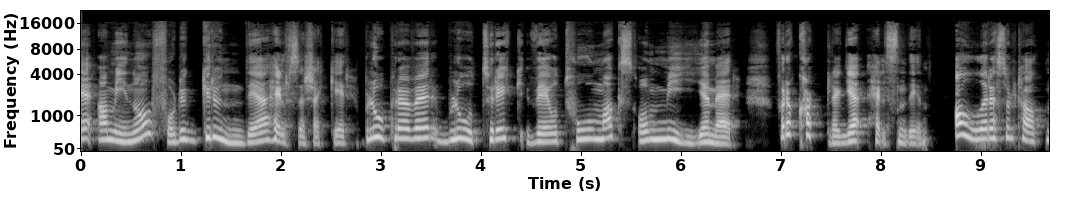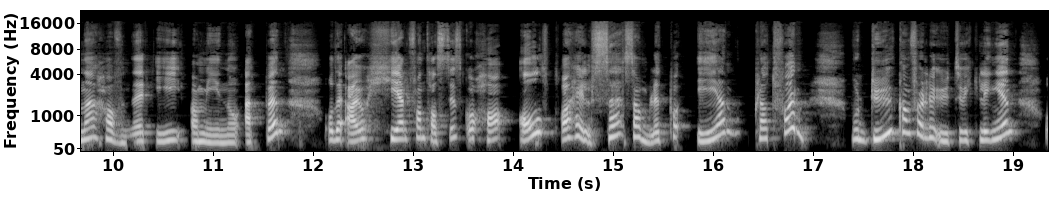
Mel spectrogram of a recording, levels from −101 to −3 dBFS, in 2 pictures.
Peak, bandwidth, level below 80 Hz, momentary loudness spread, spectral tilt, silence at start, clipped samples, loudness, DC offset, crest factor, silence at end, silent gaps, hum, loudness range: -4 dBFS; 17 kHz; -72 dBFS; 7 LU; -4 dB/octave; 0 s; under 0.1%; -25 LUFS; under 0.1%; 20 dB; 0 s; none; none; 1 LU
